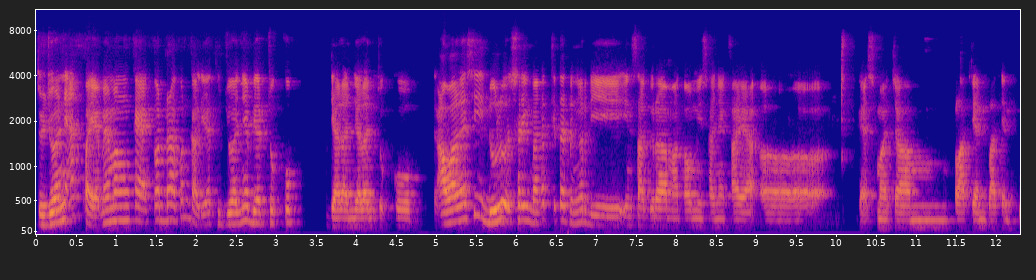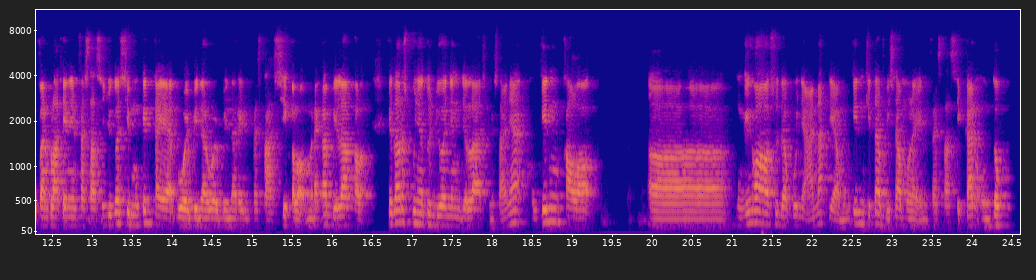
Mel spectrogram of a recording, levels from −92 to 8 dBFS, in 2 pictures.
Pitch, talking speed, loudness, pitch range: 135 Hz, 160 wpm, -27 LUFS, 120-175 Hz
